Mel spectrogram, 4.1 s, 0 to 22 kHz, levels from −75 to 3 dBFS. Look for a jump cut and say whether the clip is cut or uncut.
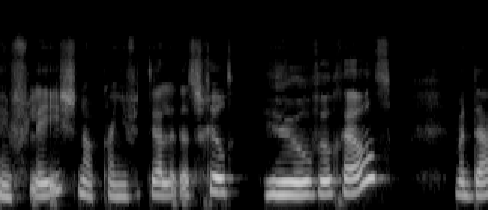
uncut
